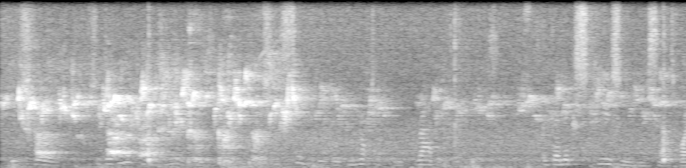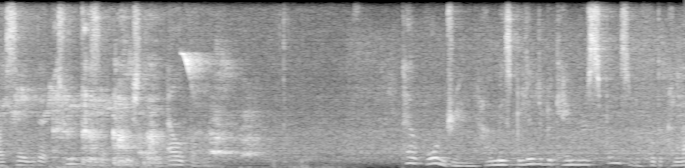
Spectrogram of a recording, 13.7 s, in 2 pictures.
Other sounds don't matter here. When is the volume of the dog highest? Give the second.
1 s.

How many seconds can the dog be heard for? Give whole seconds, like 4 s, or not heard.
3 s.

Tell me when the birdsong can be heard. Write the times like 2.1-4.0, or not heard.
0.0-9.2.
